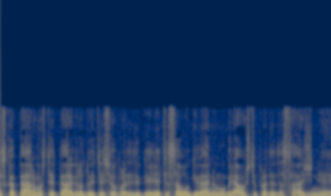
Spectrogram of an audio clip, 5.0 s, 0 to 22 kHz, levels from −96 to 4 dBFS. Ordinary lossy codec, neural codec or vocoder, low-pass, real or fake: MP3, 64 kbps; none; 9.9 kHz; real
